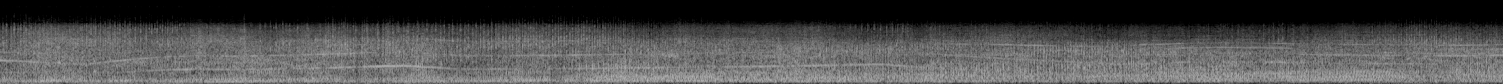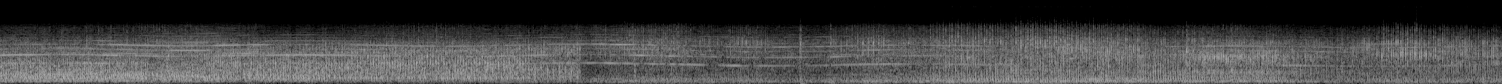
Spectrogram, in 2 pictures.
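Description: A pack of chopper motorcycles and trikes running together, their engines rising and falling in pitch as they rev and pull away. The sound drops a little about two-thirds of the way through.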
